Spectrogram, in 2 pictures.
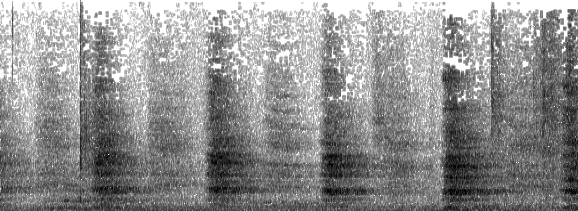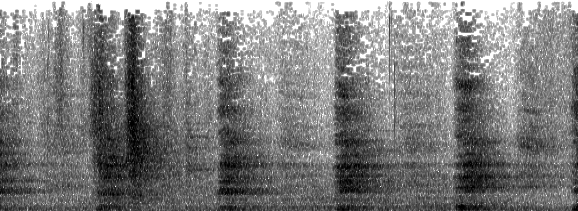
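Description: A man breathing hard and fast, one loud, rasping breath about every second, catching his breath after a hard set.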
